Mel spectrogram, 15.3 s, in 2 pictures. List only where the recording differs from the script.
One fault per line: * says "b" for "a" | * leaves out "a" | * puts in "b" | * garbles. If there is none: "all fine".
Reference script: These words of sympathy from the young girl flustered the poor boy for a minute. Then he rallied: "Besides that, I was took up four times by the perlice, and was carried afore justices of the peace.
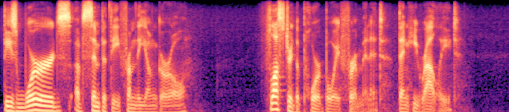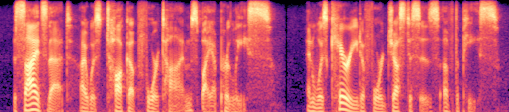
* says "talk" for "took"
* says "a" for "the"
